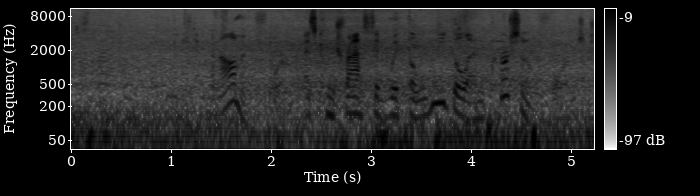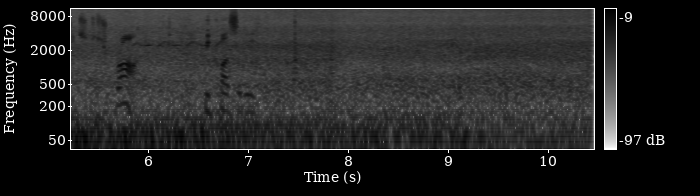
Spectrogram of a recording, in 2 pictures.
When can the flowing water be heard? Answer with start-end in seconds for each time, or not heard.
0.1-10.4.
